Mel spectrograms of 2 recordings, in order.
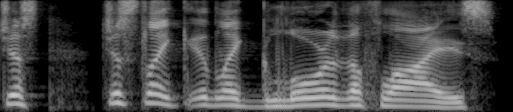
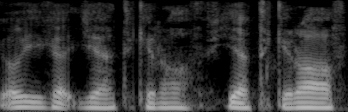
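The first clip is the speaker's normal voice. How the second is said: gentle, soft-spoken, low, quiet dad voice; 6 semitones lower, 4 dB quieter than usual. Recalling a girl's dad telling her to move, imitating a quiet soft-spoken dad. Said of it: "being very quiet and soft spoken".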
